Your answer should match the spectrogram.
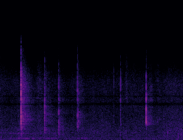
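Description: Fly-tying scissors being handled: a handful of faint, light clicks spread over two seconds.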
